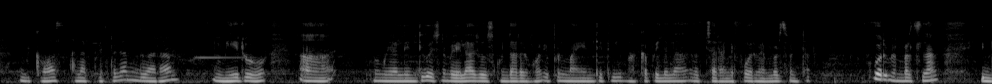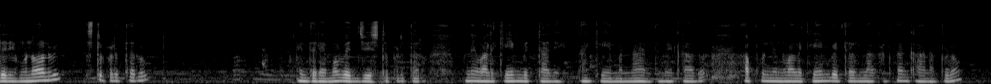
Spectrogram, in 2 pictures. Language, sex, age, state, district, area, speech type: Telugu, male, 18-30, Telangana, Nalgonda, rural, spontaneous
